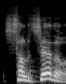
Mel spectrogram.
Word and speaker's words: Salcedo: Well, actually, technically, it's Salcedo if you want to pronounce it, like actually how it's pronounced in Spanish. But I usually go with the English, the Spanish, third year Spanish pronunciation in high school. So Salcedo is what I go with.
